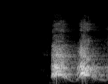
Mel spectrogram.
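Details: A dog barks loudly after a moment of silence: three sharp, harsh barks in quick succession within under a second, each rough and mid-pitched, with no other sounds around.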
